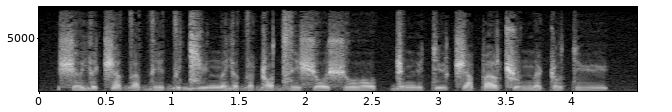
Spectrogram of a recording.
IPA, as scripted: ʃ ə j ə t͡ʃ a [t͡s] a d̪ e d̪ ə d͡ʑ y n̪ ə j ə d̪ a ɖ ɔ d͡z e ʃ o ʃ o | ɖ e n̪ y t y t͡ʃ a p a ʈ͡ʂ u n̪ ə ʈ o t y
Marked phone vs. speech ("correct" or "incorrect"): incorrect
